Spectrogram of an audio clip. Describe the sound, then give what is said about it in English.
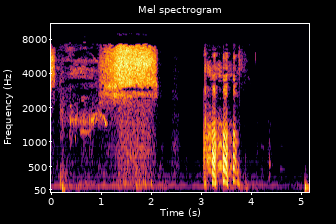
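A person makes a loud, sustained hiss for about a second, imitating a snake, followed by a burst of laughter or excited voices. “Hissing at our listeners is not fun.”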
